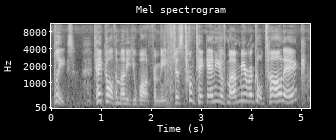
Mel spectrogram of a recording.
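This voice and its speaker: An actor playing a slippery but soft-hearted snake-oil peddler in an Old West audio drama, with theatrical delivery. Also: male voice, very high-pitched, expressive, normal speed, slight background noise, full character voice. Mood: feigned panic. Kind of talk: musical western audio drama acting. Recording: music behind the voice.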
